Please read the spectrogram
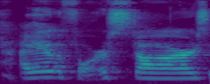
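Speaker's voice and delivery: ordinary talk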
